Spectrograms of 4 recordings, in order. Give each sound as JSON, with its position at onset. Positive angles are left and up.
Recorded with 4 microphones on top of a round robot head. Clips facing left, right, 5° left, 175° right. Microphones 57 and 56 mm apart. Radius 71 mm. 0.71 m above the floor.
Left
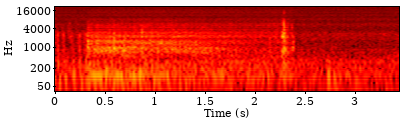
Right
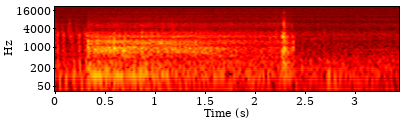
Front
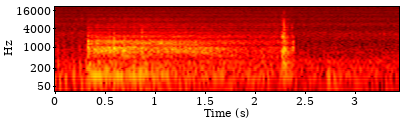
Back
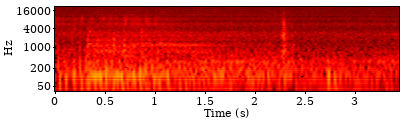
{"t": 0.3, "sound": "a sliding door", "azimuth_deg": -30}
